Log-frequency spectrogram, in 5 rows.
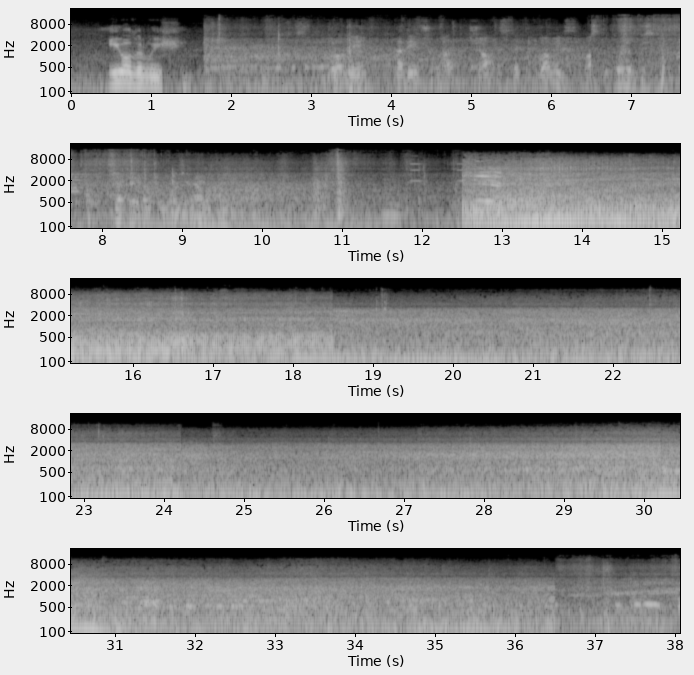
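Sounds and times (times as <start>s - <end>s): vehicles driving past: 0.0s - 11.5s, 12.3s - 38.0s.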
